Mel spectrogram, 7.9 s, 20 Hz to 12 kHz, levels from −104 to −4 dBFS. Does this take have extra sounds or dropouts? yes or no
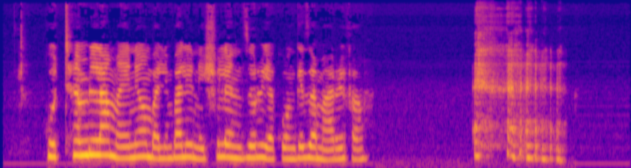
yes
